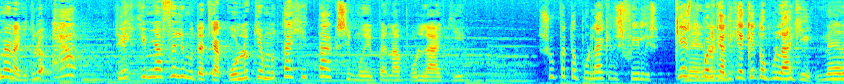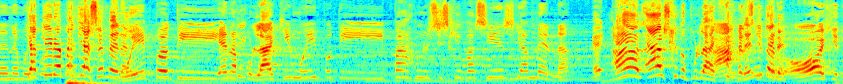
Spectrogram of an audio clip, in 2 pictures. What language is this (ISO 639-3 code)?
ell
